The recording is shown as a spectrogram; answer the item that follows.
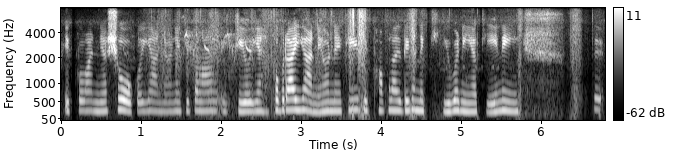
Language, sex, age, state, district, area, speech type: Dogri, female, 18-30, Jammu and Kashmir, Samba, rural, spontaneous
